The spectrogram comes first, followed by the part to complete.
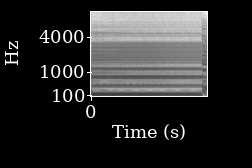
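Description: Bass clarinet holding one steady long note, written F♯4 (sounding E3), the held note at the end of a melody phrase.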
